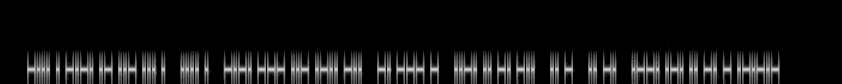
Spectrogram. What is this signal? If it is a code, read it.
Morse code, heard as a keyed tone, about 50 wpm, 700 Hz. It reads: BECAUSE HE COULD NOT FIND IT IN PRINT.
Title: Sentences from Top 1400 Words 50wpm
